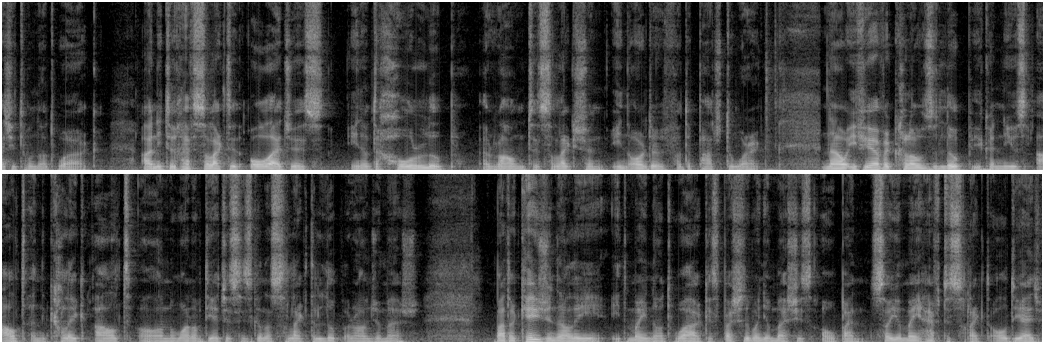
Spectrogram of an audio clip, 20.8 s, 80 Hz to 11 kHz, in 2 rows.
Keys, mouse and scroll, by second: 3.4 shift+click, 6.5 click, 7.6 ctrl+z, 8.4 shift+middle click, 11.4 alt+click.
